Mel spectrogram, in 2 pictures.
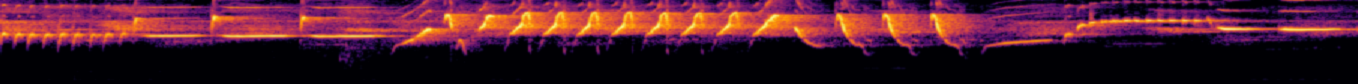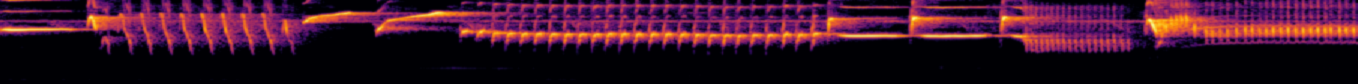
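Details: Spanish Timbrado canary training song at morning: varied phrases of steady whistled tones, rapid rolls, abrupt upward slides and clipped repeated notes, changing every second or two.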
